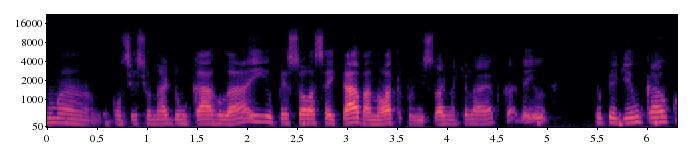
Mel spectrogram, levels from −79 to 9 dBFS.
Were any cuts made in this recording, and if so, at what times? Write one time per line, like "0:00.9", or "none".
none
